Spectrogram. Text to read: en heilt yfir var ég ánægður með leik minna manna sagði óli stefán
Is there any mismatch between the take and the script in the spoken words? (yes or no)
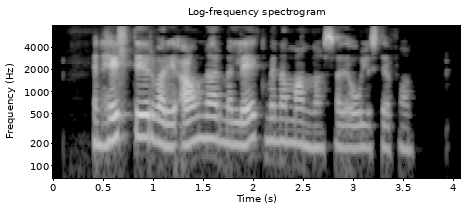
no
